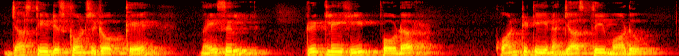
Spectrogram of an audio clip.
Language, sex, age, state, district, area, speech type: Kannada, male, 60+, Karnataka, Kolar, rural, read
